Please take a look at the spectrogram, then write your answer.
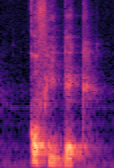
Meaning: coffee grounds (sediment in coffee)
- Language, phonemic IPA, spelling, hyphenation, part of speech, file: Dutch, /ˈkɔ.fiˌdɪk/, koffiedik, kof‧fie‧dik, noun, Nl-koffiedik.ogg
